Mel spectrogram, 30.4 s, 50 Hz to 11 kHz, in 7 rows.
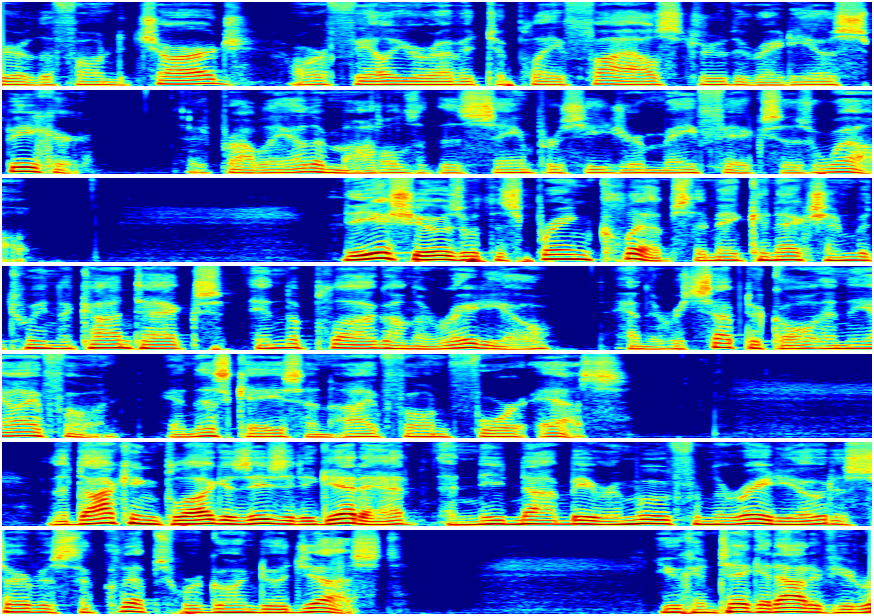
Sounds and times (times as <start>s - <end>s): Speech: 0.0s - 8.9s, 10.4s - 20.6s, 22.0s - 28.2s, 29.4s - 30.4s.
